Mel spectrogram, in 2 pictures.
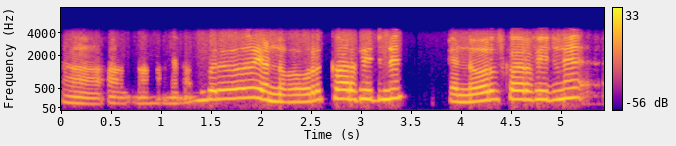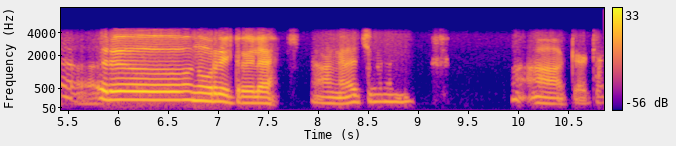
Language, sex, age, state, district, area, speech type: Malayalam, male, 18-30, Kerala, Malappuram, rural, conversation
